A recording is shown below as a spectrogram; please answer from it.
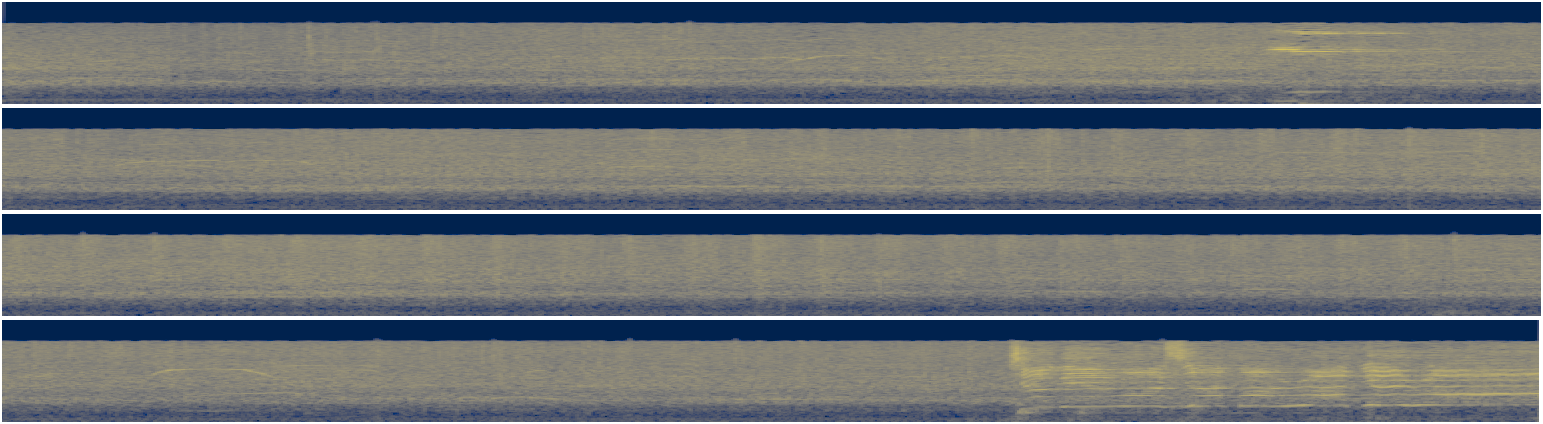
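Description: Rock concert audience clapping and cheering between songs, a steady wash of applause with scattered shouts and one short, loud, shrill whistle about six and a half seconds in.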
